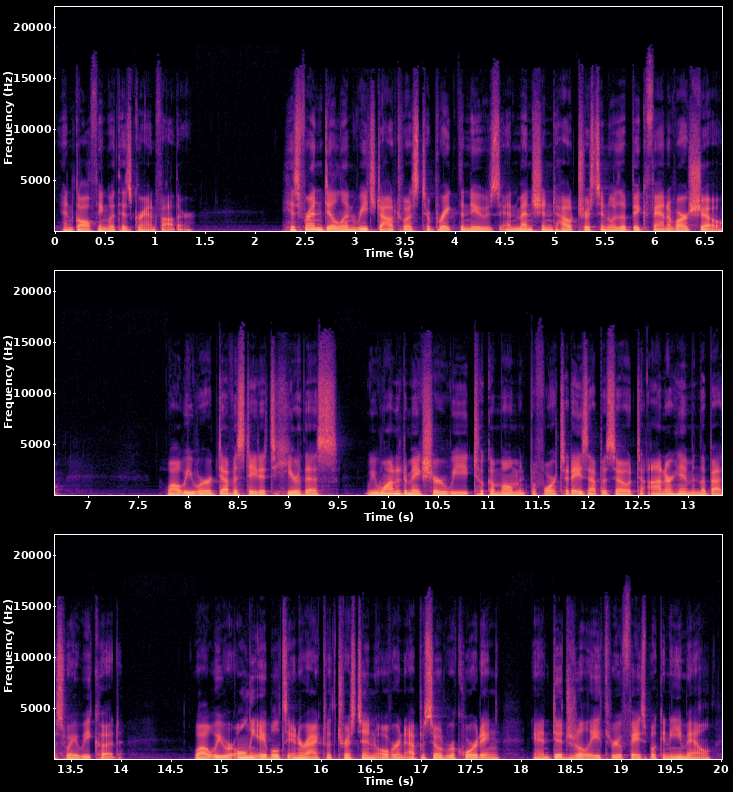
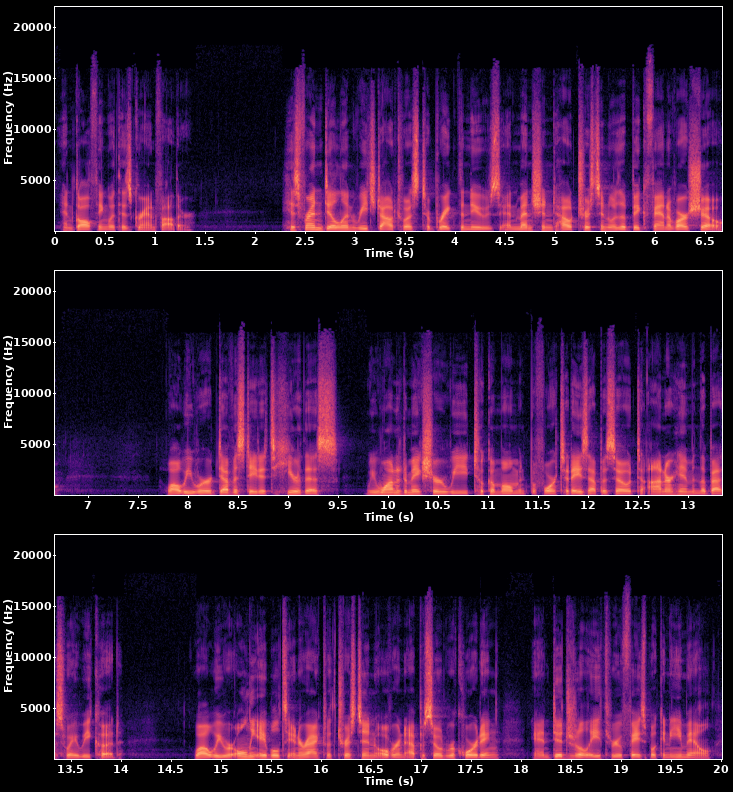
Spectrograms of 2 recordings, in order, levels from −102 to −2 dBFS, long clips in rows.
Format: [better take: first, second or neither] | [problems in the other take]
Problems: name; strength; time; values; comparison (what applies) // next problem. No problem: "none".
first | thin; very; fading below 500 Hz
